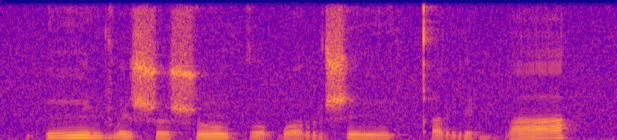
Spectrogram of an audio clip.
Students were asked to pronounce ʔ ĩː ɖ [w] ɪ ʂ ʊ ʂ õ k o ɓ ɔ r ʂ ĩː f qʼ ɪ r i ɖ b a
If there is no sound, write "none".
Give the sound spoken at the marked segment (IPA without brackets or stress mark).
w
